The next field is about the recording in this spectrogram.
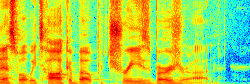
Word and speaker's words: Patrice: You call him Patrice? – Patrice. – Patrice? – Patrice. That's how you say his name.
